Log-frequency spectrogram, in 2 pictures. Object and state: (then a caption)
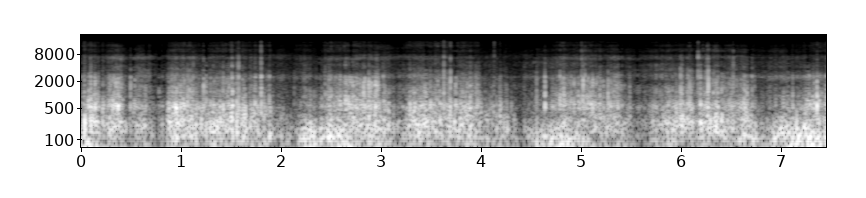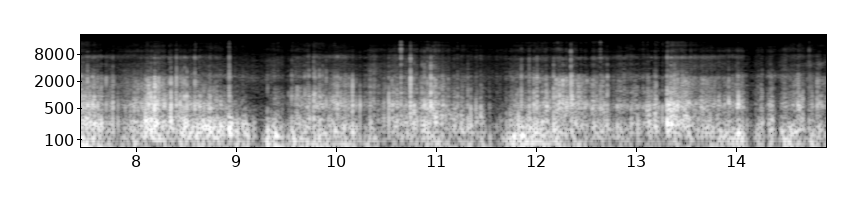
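Cork piece. A small, brown, rounded piece of cork is held against a microphone and scratched and tapped with fingernails. This makes a continuous, dense, low-mid crackling and rustling texture with many soft taps, and it swells and fades in waves over the clip.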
